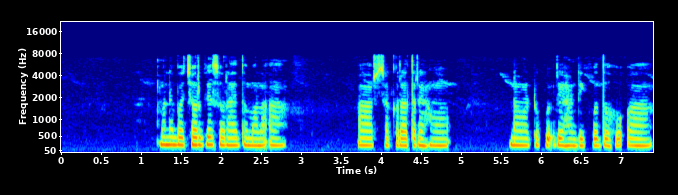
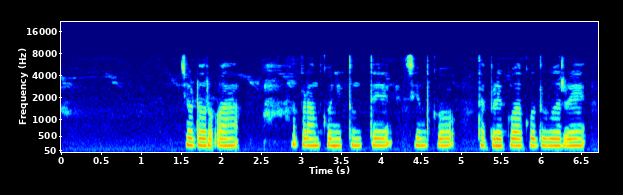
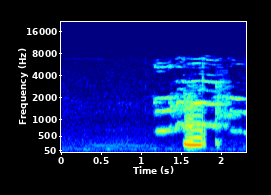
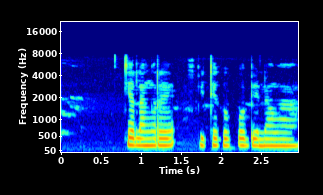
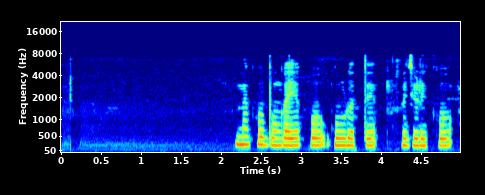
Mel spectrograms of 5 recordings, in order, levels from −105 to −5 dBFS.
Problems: none marked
